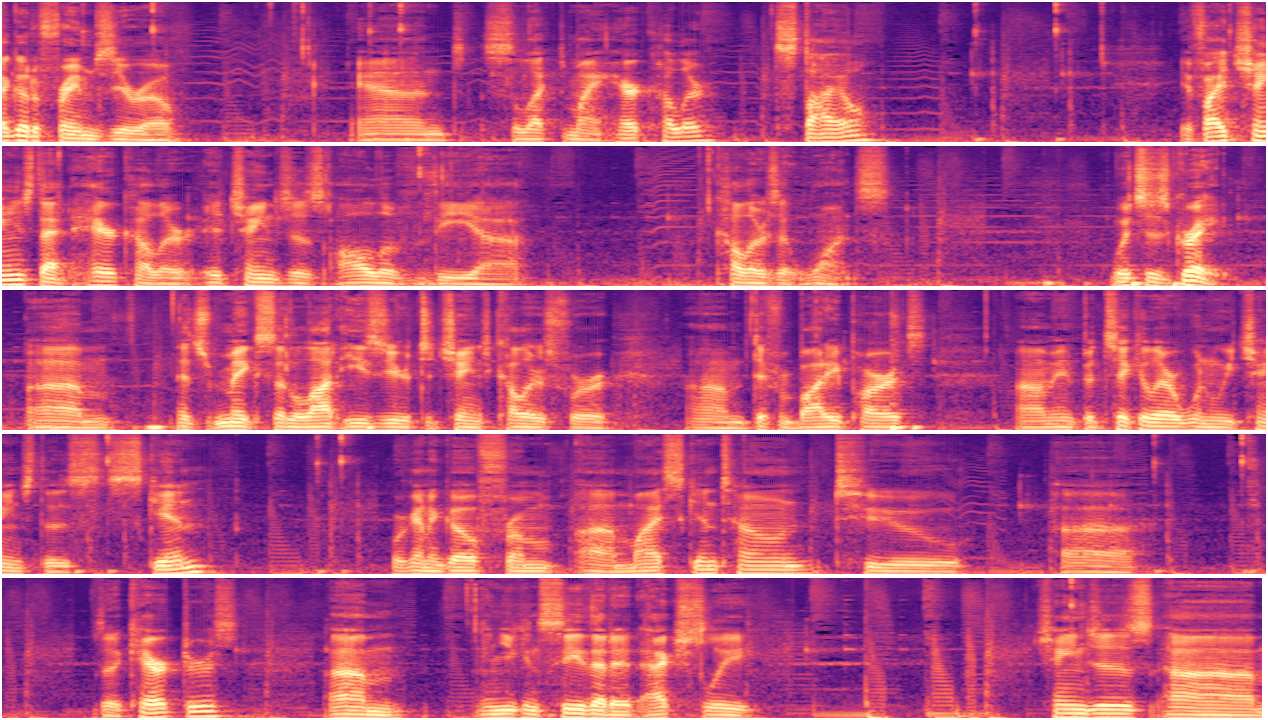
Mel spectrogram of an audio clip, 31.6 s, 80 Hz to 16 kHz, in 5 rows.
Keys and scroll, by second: 12.1 super+z.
